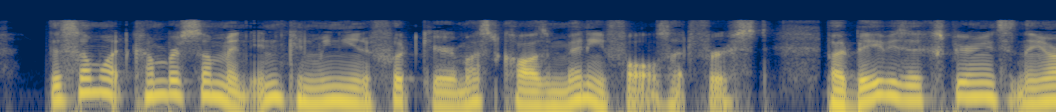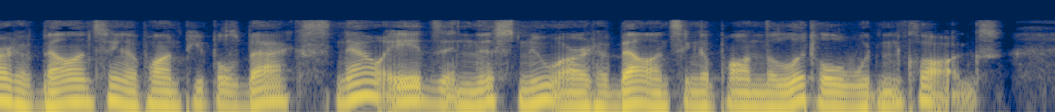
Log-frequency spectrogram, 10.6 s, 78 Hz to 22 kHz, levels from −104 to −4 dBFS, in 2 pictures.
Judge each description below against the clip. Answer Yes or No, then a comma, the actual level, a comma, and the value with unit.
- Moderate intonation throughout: No, wide, 5.7 semitones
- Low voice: Yes, low, 125 Hz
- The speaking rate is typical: No, fast, 210 wpm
